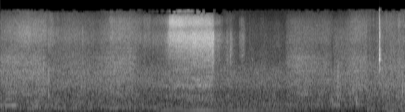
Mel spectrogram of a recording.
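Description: A nylon inflatable air lounger being swung open to scoop air in: a steady rustle of fabric, with a louder hissing rush of air for under a second about halfway through, and one sharp click near the end.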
